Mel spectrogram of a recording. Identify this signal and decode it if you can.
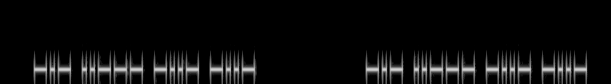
Morse code, heard as a keyed tone, about 30 wpm, 700 Hz. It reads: K2XX K2XX
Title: Call Signs Repeated 3x - 30wpm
